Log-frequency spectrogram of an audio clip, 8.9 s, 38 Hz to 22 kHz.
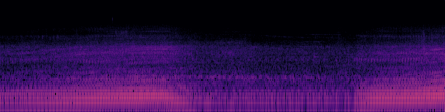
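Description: A 2024 Harley-Davidson Breakout rumbles with a deep, loping V-twin engine, dipping to a lower throb midway and then swelling again as the motorcycle pulls away; no one speaks.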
